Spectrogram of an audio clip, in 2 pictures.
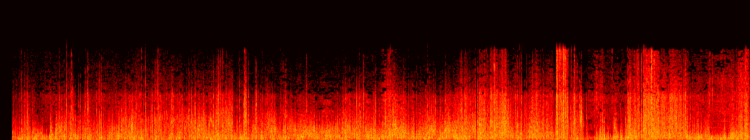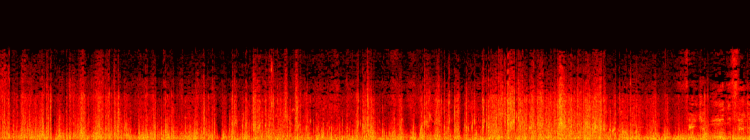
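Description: Strong wind blowing against a phone microphone, loud and continuous, rising and falling in gusts.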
